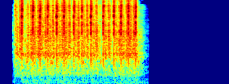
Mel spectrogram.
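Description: Typewriter-key sound effect: a fast, even run of clicks lasting about a second and a half, then it stops.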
